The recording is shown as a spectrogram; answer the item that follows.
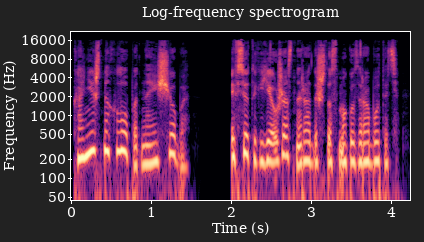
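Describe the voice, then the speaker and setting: A woman reading aloud, voicing an eager, chatty young girl who talks in quick exclamations. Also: lowish voice, lively intonation, no echo, studio quality. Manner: breathless, rapid, exclamatory.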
